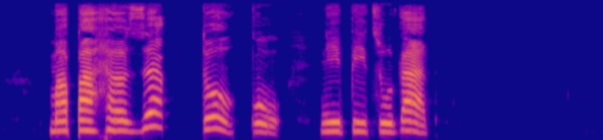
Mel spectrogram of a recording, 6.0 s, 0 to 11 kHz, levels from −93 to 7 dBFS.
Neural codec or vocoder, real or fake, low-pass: codec, 16 kHz in and 24 kHz out, 2.2 kbps, FireRedTTS-2 codec; fake; 9.9 kHz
